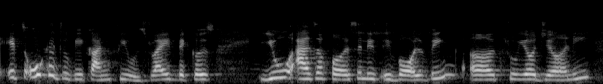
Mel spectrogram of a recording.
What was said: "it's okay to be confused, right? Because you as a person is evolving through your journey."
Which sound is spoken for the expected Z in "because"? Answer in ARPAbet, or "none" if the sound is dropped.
Z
